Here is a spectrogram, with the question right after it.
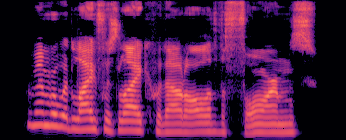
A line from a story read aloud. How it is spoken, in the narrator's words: Bill sighed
